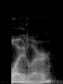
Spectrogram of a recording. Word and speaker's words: Euler: So remember, e is a constant, it's the Euler number, and it is pronounced Euler, but I'm going to say e whenever I read it in a function.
